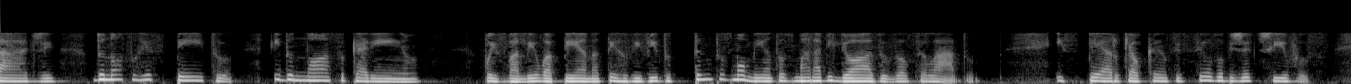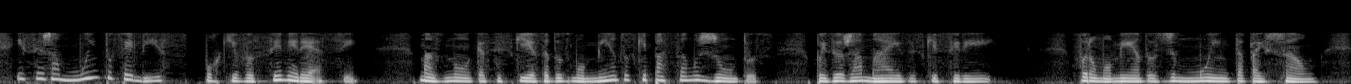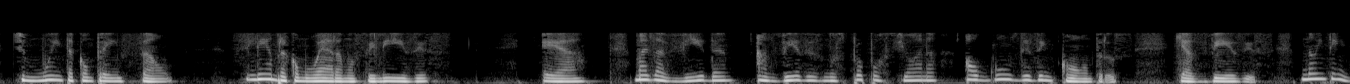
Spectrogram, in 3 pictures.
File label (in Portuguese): Saudade de Ex Feminino, Telemensagens; Saudades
